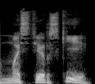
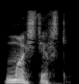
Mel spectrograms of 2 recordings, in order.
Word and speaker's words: мастерски: Правильно мастерски, а мы говорим мастерски.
